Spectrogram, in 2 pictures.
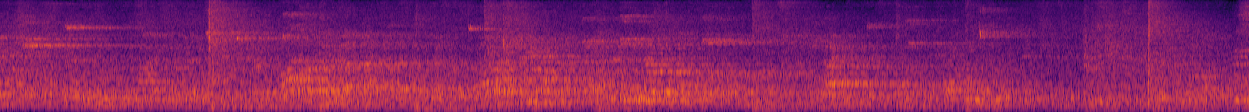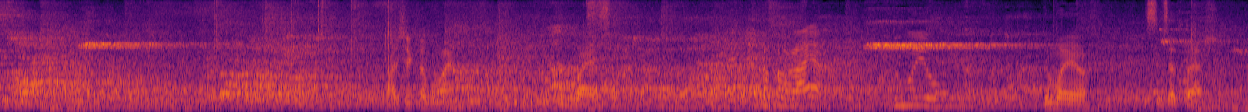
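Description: Teenage boys shout and call out to each other in a large echoing hall.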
